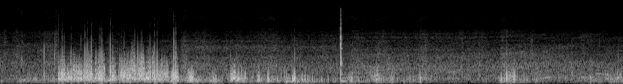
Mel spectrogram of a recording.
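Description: Wind buffeting a handheld phone's microphone outdoors, with a loud rough burst of rumble about a second in and scattered clicks from the phone being handled.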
